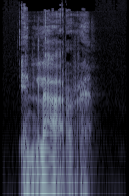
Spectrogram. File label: "En Lärare" "Opettaja"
